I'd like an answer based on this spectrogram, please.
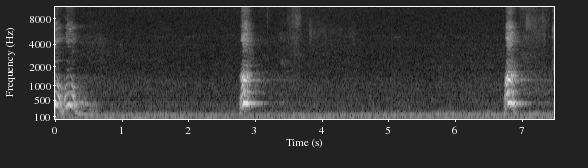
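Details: A neighbor's German Shepherd barks three times, single deep barks spaced roughly three to four seconds apart, each short and resonant, with a low steady hum between them.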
